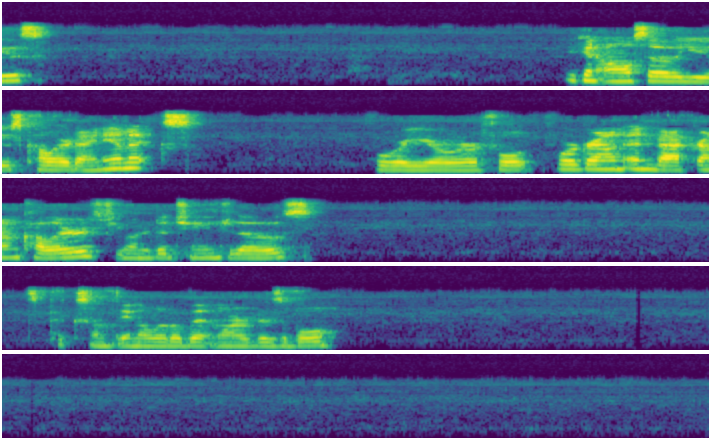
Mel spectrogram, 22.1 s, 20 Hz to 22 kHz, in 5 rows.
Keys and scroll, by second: 13.6 x.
